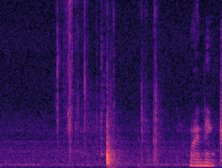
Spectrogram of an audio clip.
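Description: A plastic bottle is set down on a wooden table with a knock.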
